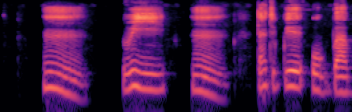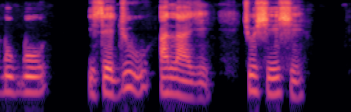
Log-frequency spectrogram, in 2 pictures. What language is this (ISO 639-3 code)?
yor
